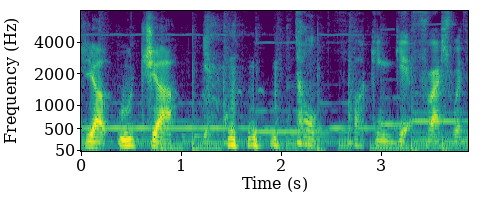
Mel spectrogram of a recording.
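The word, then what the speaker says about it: Yautja: That's pronounced Yaucha.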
